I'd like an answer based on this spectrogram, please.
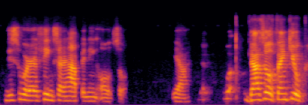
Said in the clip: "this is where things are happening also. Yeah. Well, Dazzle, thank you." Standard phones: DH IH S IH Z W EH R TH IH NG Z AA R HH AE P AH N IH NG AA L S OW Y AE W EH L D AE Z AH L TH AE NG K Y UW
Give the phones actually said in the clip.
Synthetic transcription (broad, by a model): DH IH S W EH R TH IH NG S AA R HH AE P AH N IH NG AA L S OW Y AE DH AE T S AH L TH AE NG K Y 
